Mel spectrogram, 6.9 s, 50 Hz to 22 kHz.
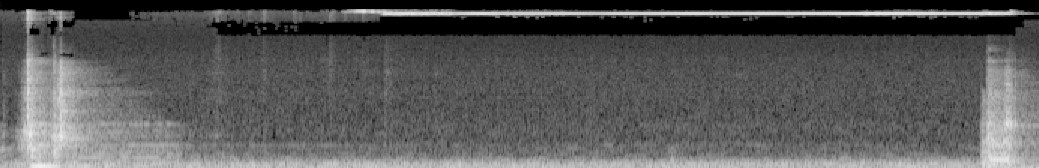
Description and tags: Television Switch High Ringing
Switching a TV set on. High ringing sound and other noises.
Recorded with Edirol R-1.
frequency, high, set, switched, noise, button, tv, static, television, switching, switch, ringing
